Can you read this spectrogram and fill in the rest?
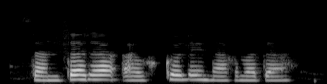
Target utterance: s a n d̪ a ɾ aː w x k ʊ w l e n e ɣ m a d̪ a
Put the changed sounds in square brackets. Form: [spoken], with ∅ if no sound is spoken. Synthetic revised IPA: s a n d̪ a ɾ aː w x k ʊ [∅] l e n [a] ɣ m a d̪ a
